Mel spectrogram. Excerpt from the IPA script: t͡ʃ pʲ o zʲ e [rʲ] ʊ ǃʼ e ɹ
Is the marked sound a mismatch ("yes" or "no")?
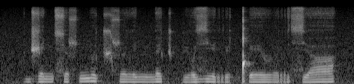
no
